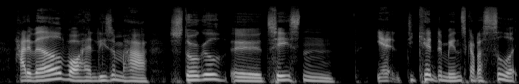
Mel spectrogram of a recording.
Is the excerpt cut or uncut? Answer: uncut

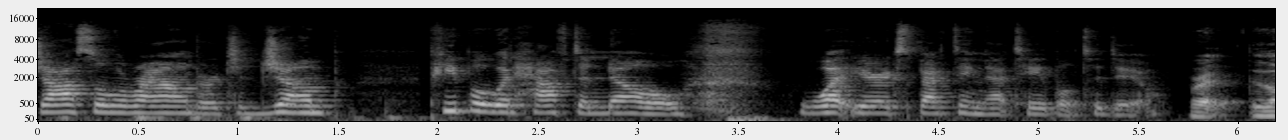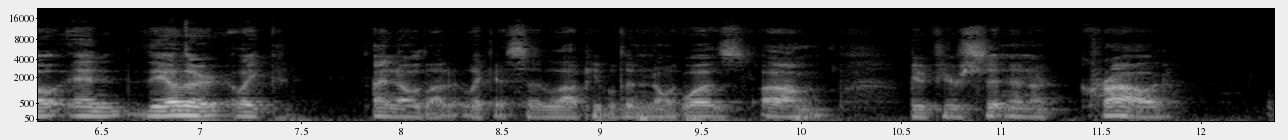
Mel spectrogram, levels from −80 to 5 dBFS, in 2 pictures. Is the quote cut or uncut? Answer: cut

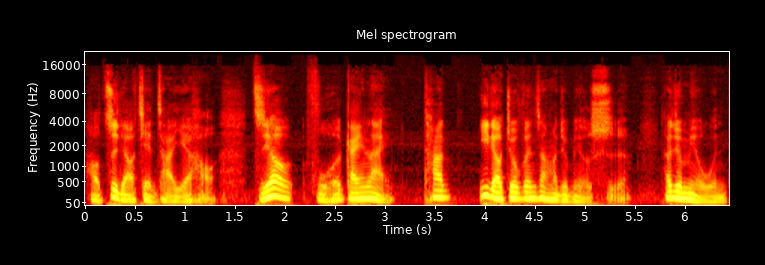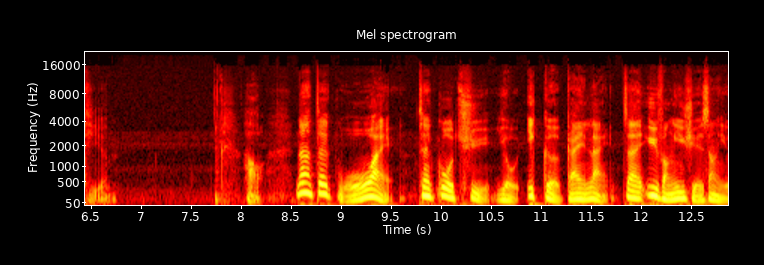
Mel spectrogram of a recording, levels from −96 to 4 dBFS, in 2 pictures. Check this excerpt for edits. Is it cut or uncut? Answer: uncut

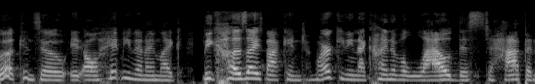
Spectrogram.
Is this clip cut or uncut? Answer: cut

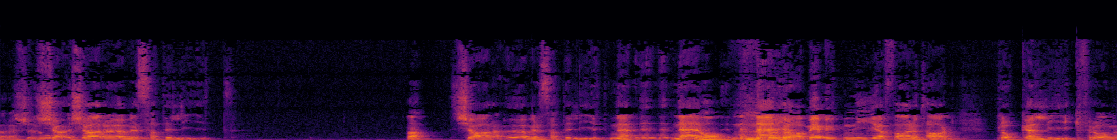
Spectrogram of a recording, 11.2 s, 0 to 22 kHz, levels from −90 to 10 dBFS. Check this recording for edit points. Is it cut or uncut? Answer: uncut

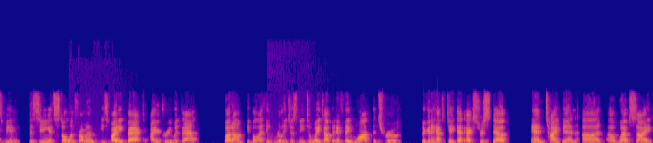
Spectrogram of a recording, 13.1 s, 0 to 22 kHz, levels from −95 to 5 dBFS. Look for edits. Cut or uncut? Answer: uncut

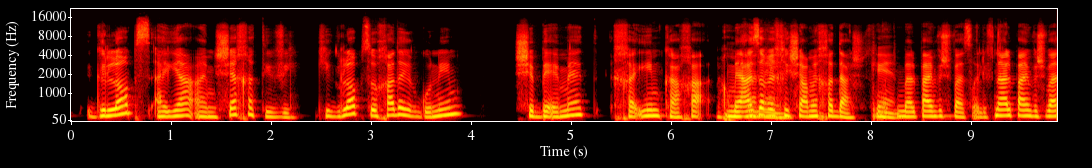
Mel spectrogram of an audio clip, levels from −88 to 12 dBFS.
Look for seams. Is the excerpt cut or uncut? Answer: cut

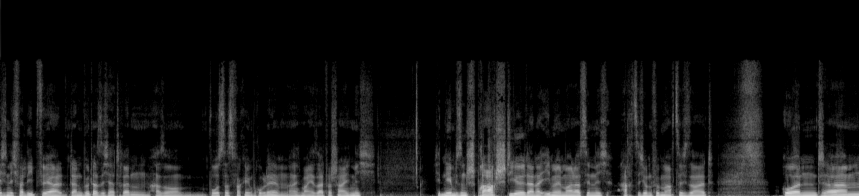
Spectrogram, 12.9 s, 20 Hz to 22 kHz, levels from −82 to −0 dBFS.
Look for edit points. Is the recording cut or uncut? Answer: uncut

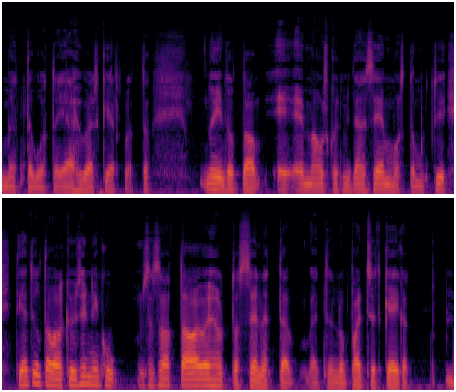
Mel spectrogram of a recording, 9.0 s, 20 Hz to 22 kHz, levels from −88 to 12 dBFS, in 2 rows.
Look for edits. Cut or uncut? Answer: cut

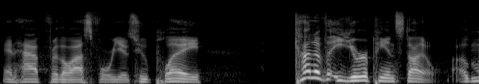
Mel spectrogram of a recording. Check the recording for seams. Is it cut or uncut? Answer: uncut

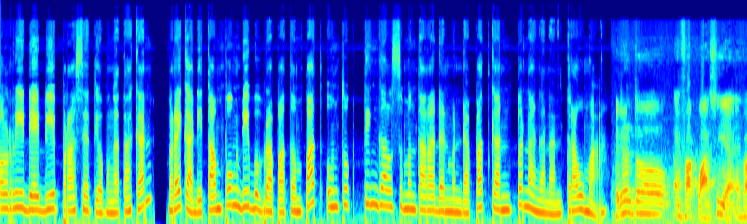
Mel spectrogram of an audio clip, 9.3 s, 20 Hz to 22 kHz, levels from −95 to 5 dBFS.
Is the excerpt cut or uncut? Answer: uncut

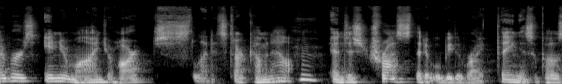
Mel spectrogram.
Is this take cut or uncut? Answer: uncut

